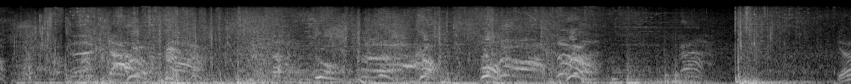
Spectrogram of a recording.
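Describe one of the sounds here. A heavy axe swings and strikes with loud impacts.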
